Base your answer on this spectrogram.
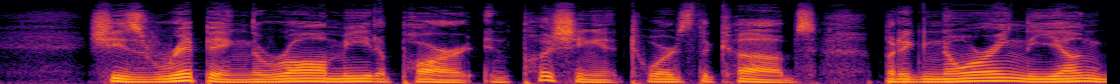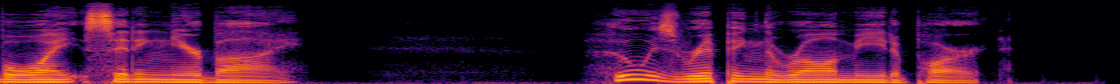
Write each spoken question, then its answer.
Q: Who is ripping the raw meat apart?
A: The mother wolf is ripping the raw meat apart.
